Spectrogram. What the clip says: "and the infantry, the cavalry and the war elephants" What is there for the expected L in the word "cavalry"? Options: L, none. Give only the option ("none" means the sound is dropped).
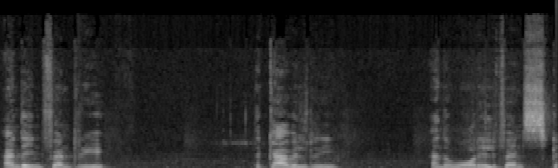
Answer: L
